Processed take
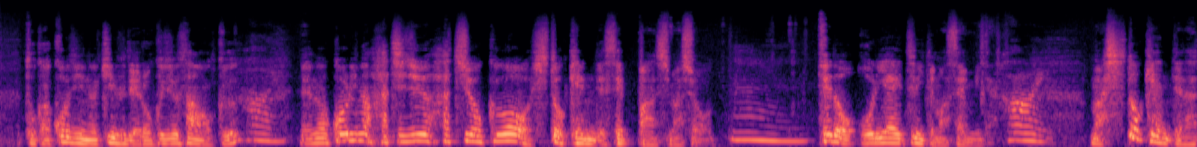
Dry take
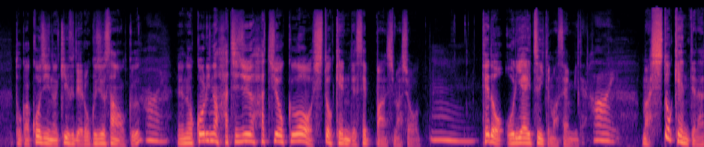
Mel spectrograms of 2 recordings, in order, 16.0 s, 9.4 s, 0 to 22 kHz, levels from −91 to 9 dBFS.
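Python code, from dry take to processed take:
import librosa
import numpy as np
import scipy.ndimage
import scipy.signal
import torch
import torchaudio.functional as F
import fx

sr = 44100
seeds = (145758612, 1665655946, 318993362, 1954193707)

y = fx.env_lowpass_down(x, sr, base_hz=1600.0, full_db=-16.0)
y = fx.stretch_vocoder_free(y, sr, factor=1.7)
y = y * 10.0 ** (8.5 / 20.0)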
